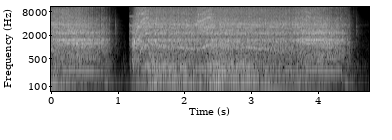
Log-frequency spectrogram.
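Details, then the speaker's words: Axial Ryft RC crawler with a Holmes Hobbies 2100kv 540 XL Puller Pro brushless motor and a Castle ESC, BEC at 7.5V, on 3S, spinning up: a high steady whine drops out briefly, then runs again, the typical Castle whine. Normal brushless ESC whine. "Definitely going to have the Castle whine to it for sure. But, wow. Let's get this thing outside. With this setup in here, we're going to hear that Castle whine, of course."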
